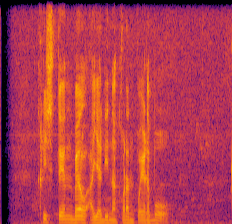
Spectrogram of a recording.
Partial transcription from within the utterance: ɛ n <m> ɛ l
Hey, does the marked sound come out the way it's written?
no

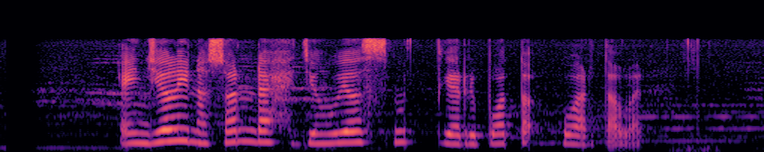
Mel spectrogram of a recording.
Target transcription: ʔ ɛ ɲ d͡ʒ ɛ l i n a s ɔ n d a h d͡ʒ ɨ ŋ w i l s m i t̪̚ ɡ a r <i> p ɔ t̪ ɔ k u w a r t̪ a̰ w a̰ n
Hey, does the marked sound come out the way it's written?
yes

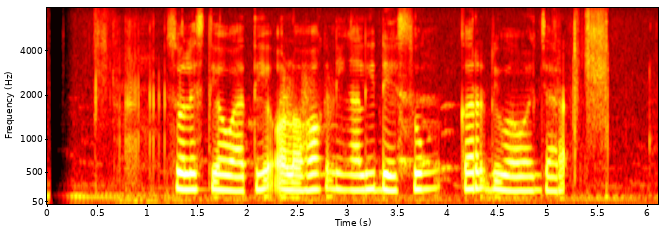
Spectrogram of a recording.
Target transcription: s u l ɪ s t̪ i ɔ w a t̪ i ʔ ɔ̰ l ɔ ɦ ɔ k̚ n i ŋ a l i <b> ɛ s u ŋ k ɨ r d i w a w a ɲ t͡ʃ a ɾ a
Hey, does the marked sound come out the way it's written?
no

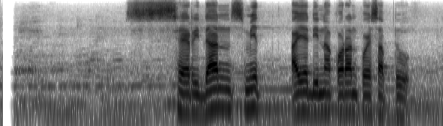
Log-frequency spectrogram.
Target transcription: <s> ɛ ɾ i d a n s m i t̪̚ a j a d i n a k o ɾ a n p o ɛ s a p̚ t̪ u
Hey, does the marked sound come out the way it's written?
yes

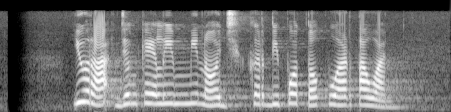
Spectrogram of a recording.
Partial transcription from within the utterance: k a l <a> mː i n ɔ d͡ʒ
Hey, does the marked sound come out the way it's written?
no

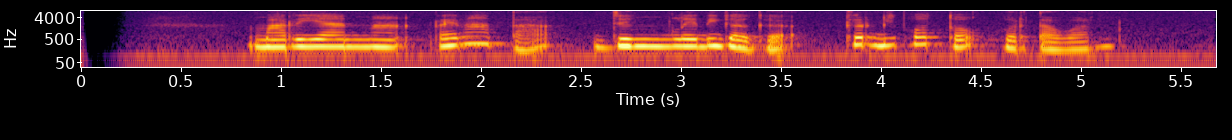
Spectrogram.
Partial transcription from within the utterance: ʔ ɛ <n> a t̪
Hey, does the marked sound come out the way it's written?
yes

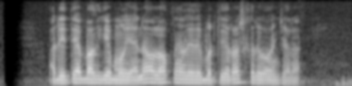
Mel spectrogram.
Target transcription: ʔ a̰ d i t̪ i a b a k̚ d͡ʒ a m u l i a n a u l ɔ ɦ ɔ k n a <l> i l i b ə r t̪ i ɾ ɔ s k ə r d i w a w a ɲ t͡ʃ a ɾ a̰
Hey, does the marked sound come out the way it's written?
yes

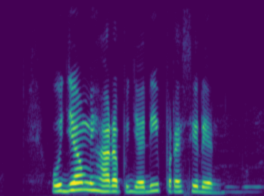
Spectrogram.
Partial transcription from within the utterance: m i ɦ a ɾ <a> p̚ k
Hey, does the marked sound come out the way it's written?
yes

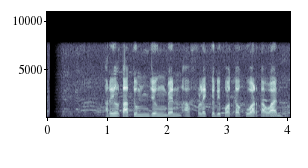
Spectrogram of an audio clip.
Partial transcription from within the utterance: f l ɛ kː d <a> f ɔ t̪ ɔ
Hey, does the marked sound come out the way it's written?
no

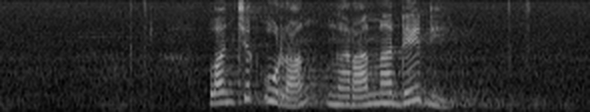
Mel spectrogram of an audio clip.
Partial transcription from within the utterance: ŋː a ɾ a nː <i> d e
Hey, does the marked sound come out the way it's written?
no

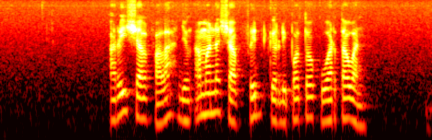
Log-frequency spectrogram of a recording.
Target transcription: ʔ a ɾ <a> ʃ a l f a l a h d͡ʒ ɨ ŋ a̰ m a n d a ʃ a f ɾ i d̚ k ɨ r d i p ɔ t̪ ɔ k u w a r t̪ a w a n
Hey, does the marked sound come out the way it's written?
no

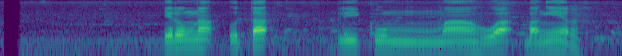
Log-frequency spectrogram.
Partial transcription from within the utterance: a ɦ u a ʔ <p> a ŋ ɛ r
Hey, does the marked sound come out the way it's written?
no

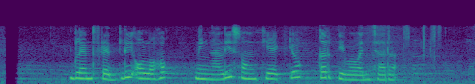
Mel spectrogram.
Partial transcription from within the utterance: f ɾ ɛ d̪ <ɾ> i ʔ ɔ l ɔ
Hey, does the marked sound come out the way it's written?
no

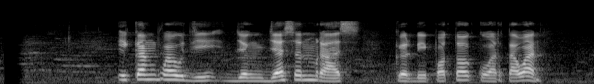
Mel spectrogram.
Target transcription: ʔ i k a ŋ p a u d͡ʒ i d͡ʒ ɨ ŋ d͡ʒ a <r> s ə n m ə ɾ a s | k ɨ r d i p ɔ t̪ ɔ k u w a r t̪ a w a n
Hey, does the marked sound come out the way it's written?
no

